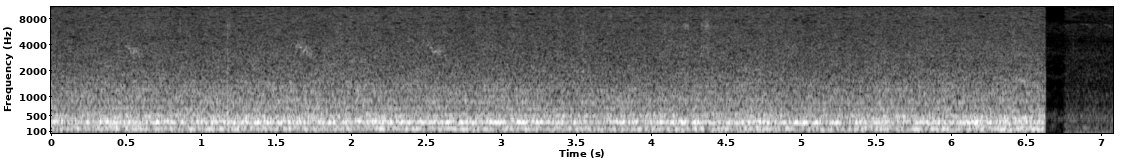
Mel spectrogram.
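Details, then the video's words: Bees buzzing in a dense, steady drone with a low hum and bright overtones, holding almost unbroken for about six and a half seconds before cutting off abruptly. "sound effects of Bee noise and its Various Types of Species - noise bees sounds"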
